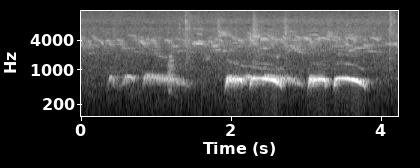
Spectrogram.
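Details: Spotted dove from Malaysia calling, as used to lure birds for catching: a short coo followed by longer, mellow drawn-out coos in two-part phrases, gently falling at the ends.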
